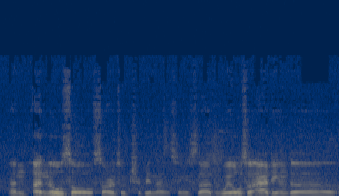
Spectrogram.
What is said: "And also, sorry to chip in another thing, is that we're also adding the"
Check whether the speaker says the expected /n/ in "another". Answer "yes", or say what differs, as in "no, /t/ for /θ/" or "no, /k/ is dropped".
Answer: no, /n/ is dropped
